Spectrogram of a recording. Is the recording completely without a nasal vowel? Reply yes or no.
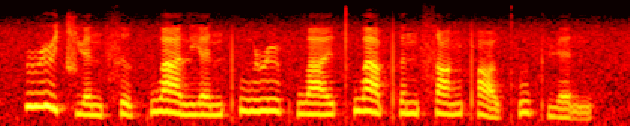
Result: yes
